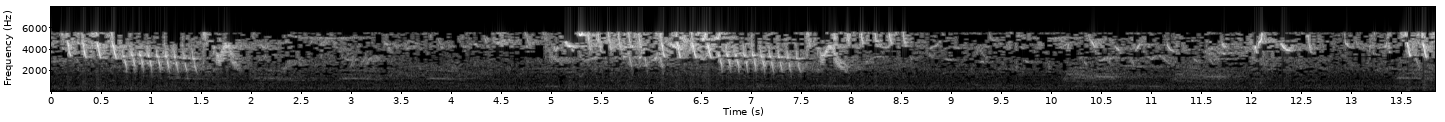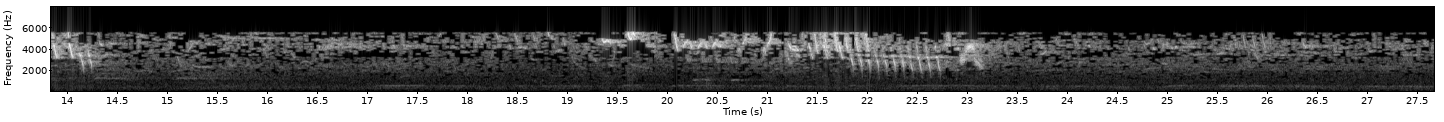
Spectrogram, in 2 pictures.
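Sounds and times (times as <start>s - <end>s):
Long-tailed shrike twittering song: 0.0s - 27.6s.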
